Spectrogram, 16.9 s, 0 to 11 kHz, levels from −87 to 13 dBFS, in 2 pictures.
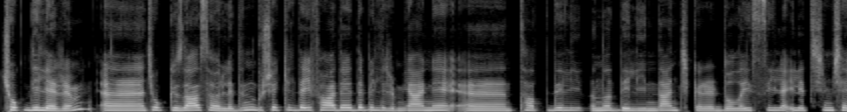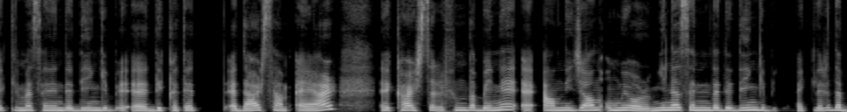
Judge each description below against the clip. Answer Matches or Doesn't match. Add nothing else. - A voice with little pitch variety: Matches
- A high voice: Matches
